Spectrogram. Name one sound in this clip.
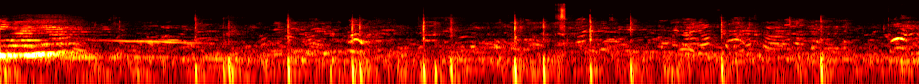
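Children shout and cheer.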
